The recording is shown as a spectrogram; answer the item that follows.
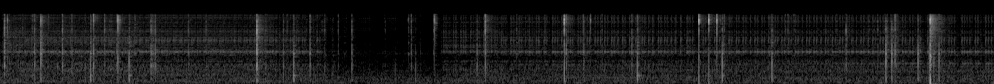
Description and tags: This is cooking a homemade vegan burger in a frying pan with a lid on. The pops are water droplets falling from the lid and hitting the hot oil in the pan. The background noise is in fact my electric stove regulating the heat.
cook, food, pan, stove, sizzle, kitchen, frying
